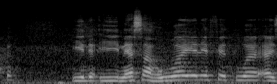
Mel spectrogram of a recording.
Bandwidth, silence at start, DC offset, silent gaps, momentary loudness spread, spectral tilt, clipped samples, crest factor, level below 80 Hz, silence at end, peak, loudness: 16 kHz; 0 s; under 0.1%; none; 20 LU; -4.5 dB/octave; under 0.1%; 18 dB; -50 dBFS; 0 s; -12 dBFS; -28 LUFS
